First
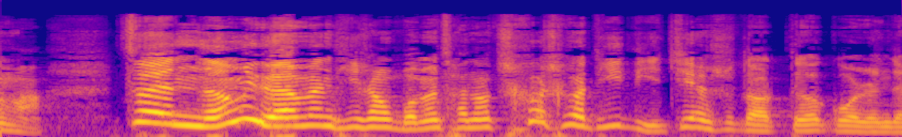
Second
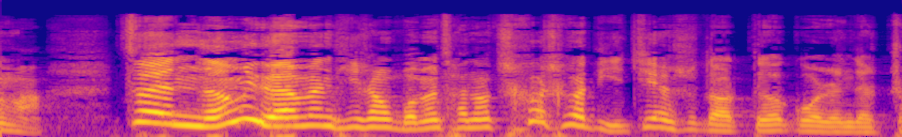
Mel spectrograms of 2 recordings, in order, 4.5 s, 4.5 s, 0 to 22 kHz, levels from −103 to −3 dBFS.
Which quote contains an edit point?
second; 1 cut; at 3.0 s

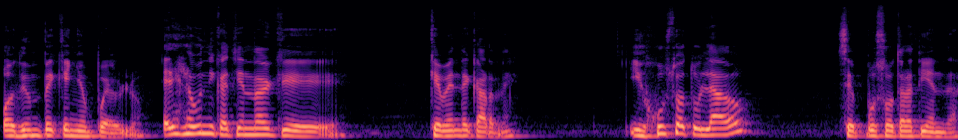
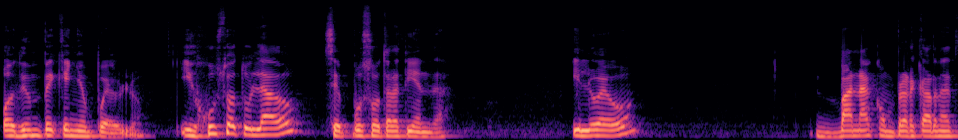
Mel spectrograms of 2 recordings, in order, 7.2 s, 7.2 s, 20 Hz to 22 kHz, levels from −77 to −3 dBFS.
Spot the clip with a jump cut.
second; 3 cuts; at 1.2 s, 2.3 s, 4.2 s

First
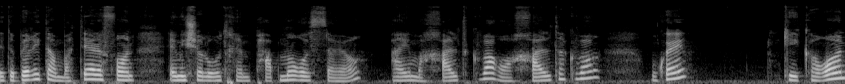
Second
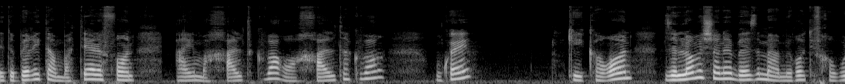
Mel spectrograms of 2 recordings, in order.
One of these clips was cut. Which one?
second; 1 cut; at 1.6 s

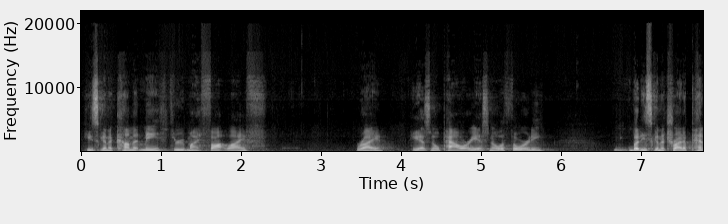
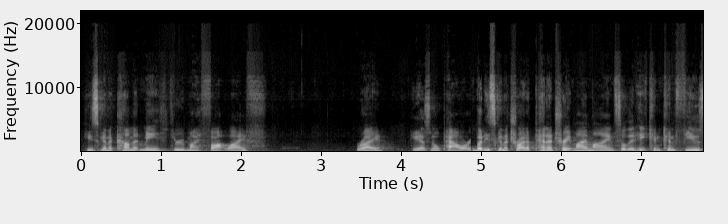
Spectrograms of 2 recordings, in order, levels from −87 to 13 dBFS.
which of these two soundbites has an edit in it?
second; 1 cut; at 4.9 s

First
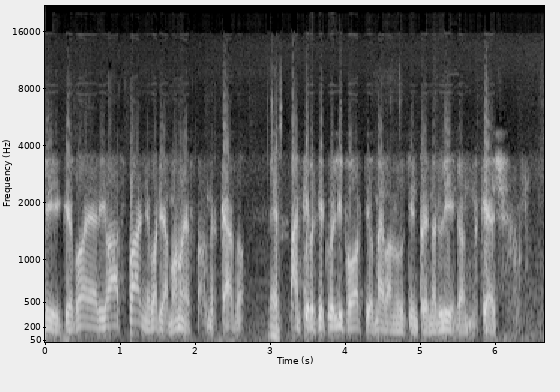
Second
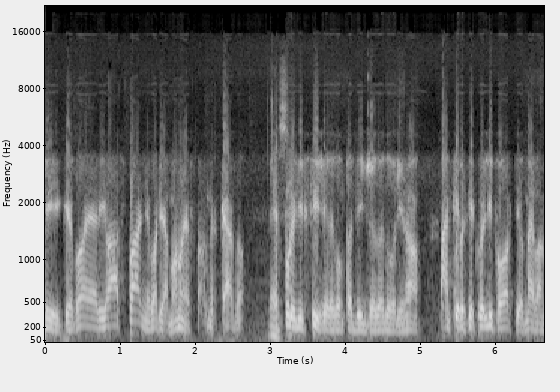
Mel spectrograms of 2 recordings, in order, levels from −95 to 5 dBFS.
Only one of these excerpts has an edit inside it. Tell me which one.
first; 2 cuts; at 3.1 s, 5.5 s

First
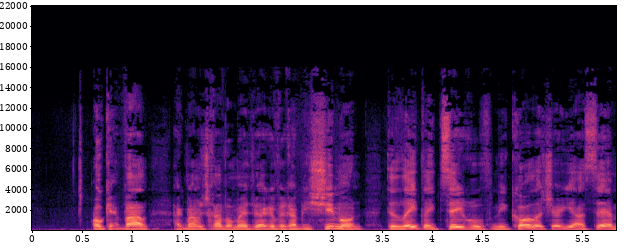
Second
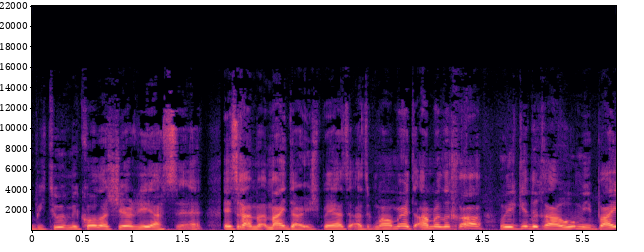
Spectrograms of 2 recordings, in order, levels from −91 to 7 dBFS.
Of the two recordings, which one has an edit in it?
second; 1 cut; at 1.9 s

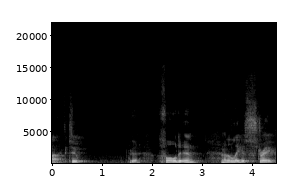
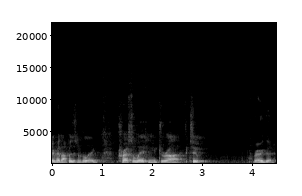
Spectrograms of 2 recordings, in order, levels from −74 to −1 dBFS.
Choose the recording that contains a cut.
first; 2 cuts; at 1.6 s, 3.4 s

